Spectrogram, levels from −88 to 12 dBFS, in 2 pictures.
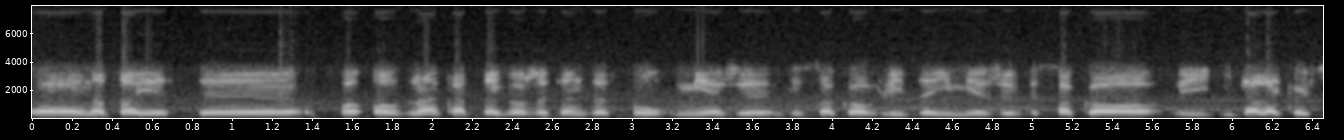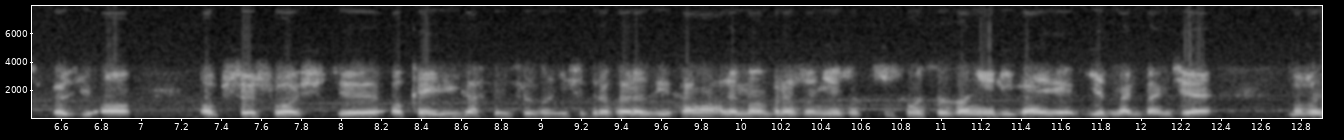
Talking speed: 195 wpm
